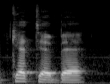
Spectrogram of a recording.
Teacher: if all the vowels are short as in ketebe the first one is slightly accented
